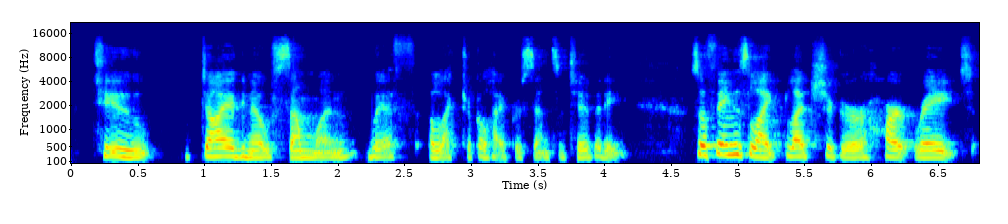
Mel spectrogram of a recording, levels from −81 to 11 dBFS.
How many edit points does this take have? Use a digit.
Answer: 0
